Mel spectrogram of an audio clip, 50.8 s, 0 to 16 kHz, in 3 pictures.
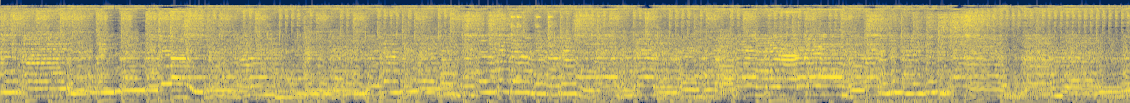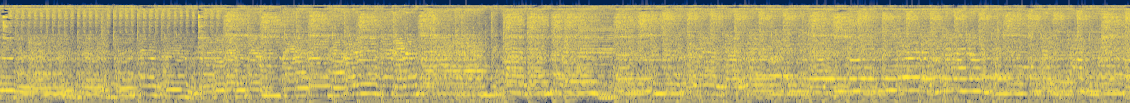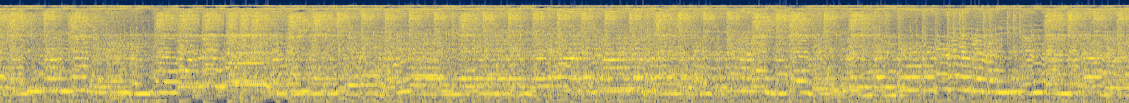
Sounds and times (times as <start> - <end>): Electric guitar: 0.0 - 50.8
Strum: 0.0 - 50.8.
